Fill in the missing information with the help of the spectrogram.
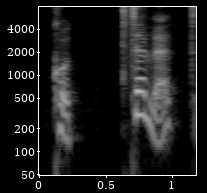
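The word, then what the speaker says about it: קֹטֶלֶת: only new form is ko telet and you want to hear that accent on the middle syllable called telet make sure you can say that with the accent in the middle but apart from that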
